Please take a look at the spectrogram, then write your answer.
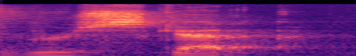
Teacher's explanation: There is no, like, sh sound with the ch in Italian. That's always a hard k.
